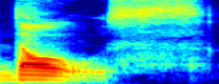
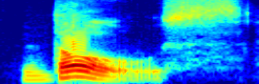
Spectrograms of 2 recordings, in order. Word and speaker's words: those: Entonces decimos this y these, that y those. Observen que en los dos plurales la e al final no suena. These, those.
